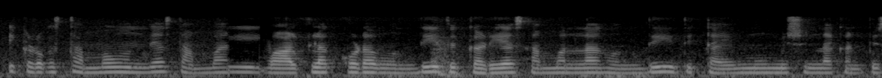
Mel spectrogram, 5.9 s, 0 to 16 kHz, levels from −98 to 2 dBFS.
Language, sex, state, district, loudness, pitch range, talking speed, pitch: Telugu, female, Andhra Pradesh, Visakhapatnam, -50 LUFS, 175-200 Hz, 195 wpm, 185 Hz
